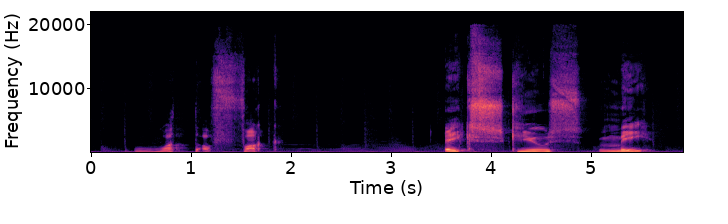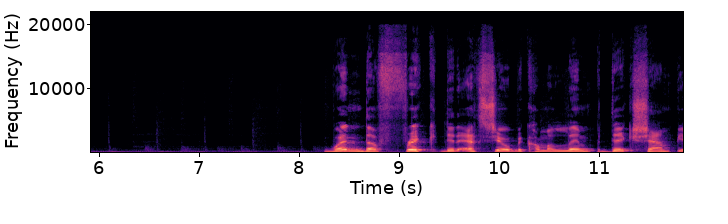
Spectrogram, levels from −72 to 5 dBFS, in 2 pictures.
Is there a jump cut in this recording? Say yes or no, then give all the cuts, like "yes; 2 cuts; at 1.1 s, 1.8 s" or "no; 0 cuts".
yes; 2 cuts; at 1.9 s, 3.5 s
